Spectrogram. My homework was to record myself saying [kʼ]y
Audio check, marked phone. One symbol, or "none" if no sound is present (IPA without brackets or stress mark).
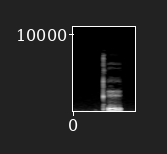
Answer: kʼ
